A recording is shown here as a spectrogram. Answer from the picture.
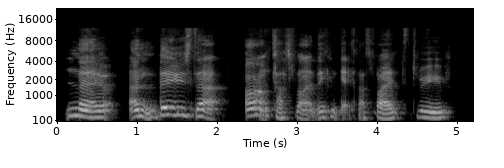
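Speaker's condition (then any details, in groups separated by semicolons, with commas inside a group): Cerebral palsy and dystonia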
